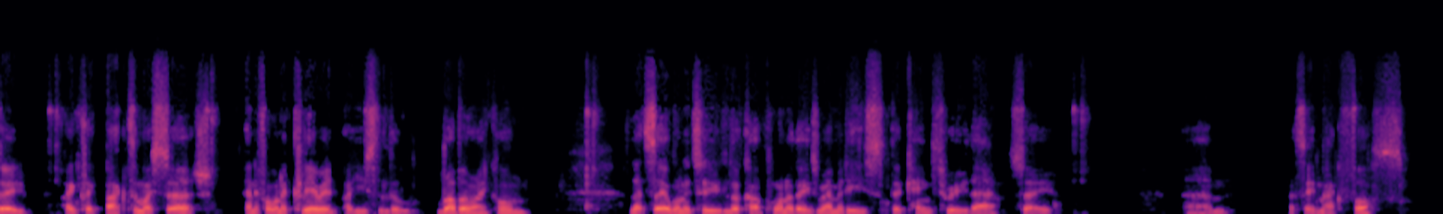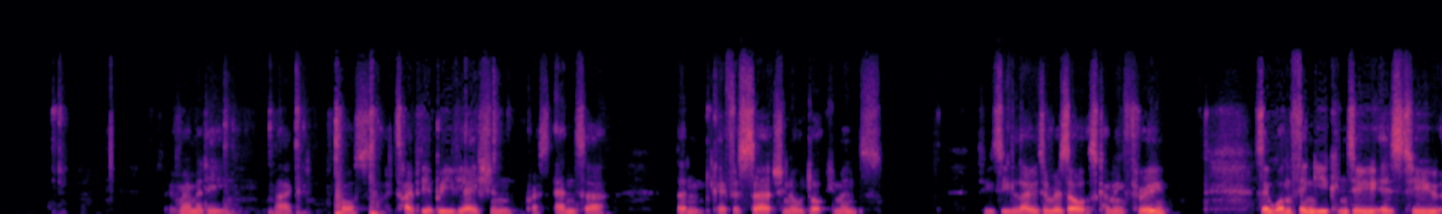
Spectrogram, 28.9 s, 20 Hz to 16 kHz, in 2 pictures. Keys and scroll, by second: 16.8 a, 17.1 g, 17.9 p, 19.5 Return.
